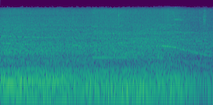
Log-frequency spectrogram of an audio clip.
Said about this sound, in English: John Thies and workers from his company, Worry Free Alaska, put straps around the heavy bronze. And the lift truck, run by Jacob Wright, pulls the whole thing off the crate and into the air.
